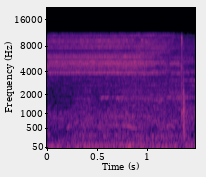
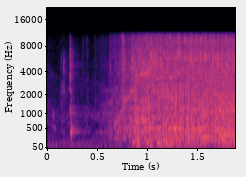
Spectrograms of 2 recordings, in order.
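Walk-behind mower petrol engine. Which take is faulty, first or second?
first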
